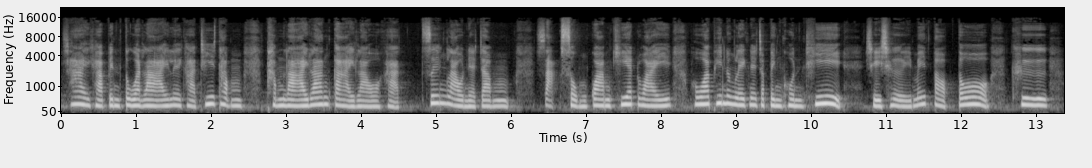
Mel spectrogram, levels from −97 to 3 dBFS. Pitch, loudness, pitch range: 205 Hz, -21 LUFS, 190-235 Hz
